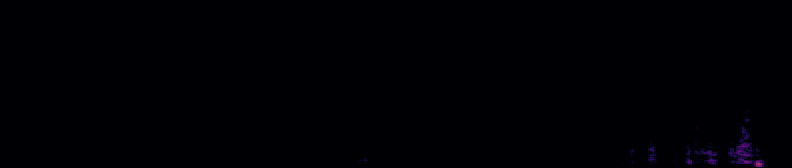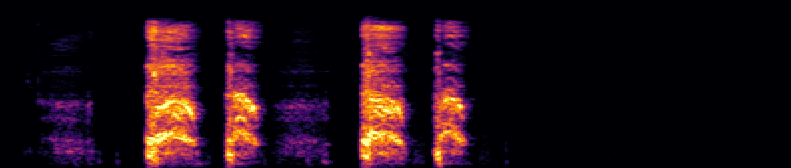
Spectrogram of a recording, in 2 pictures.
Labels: {"expert_labels": [{"quality": "ok", "cough_type": "dry", "dyspnea": false, "wheezing": false, "stridor": false, "choking": false, "congestion": false, "nothing": true, "diagnosis": "upper respiratory tract infection", "severity": "mild"}]}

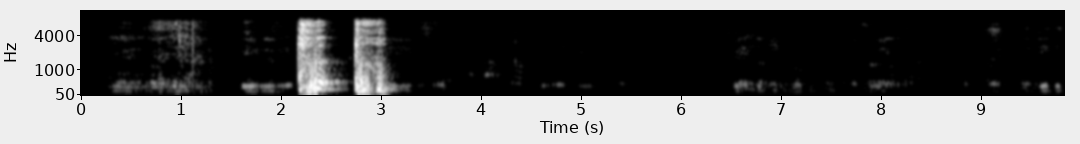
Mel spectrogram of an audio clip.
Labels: {"expert_labels": [{"quality": "good", "cough_type": "dry", "dyspnea": false, "wheezing": false, "stridor": false, "choking": false, "congestion": false, "nothing": true, "diagnosis": "healthy cough", "severity": "pseudocough/healthy cough"}]}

